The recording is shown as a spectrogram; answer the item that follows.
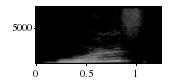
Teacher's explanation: lingering a bit on the R sound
